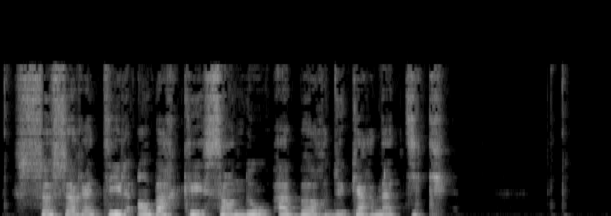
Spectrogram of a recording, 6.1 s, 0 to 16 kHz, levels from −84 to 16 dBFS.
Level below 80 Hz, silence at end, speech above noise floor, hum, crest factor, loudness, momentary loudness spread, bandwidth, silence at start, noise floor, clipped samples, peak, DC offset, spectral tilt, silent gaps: -54 dBFS; 1.65 s; 55 dB; none; 20 dB; -21 LUFS; 9 LU; 11.5 kHz; 0.15 s; -75 dBFS; under 0.1%; -2 dBFS; under 0.1%; -5 dB/octave; none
